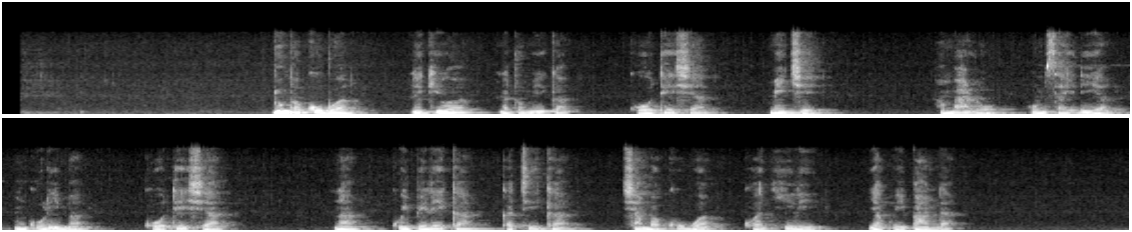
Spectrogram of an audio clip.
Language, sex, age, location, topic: Swahili, male, 18-24, Dar es Salaam, agriculture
